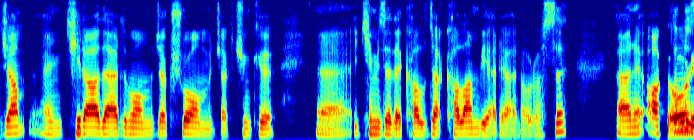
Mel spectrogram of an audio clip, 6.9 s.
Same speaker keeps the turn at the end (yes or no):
no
